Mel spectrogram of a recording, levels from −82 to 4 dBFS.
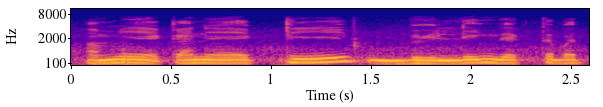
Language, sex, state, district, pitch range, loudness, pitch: Bengali, male, Assam, Hailakandi, 130-155 Hz, -10 LUFS, 135 Hz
